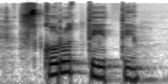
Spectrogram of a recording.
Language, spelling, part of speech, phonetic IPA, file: Ukrainian, скоротити, verb, [skɔrɔˈtɪte], Uk-скоротити.ogg
- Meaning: 1. to abbreviate, to abridge, to shorten 2. to contract (:muscle, etc.)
